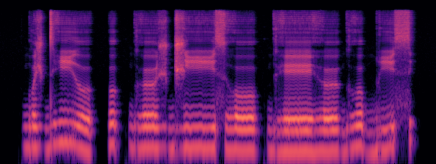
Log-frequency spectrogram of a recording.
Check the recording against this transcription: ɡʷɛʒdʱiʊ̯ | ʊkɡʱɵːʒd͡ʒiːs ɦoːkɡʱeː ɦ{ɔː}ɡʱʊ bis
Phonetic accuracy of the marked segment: incorrect: ɵː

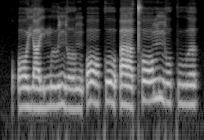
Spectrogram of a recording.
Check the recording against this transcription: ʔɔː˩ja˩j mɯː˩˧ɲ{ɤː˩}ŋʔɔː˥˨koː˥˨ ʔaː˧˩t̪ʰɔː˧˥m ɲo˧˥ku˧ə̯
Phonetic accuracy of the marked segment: correct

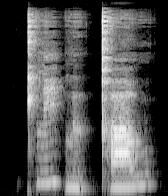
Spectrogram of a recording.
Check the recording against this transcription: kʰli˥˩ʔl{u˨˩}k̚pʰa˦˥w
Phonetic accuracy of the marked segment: incorrect: ɯ˨˩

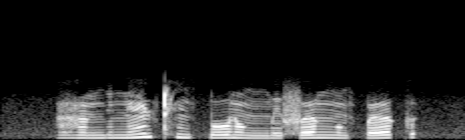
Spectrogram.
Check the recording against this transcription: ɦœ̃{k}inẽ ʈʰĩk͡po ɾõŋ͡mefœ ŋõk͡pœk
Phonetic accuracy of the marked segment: incorrect: ŋ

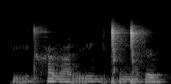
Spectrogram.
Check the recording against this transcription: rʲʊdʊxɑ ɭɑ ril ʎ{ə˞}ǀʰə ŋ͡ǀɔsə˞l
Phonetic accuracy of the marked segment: incorrect: ʌ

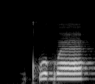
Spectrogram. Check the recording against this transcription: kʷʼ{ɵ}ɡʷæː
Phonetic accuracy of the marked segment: incorrect: ə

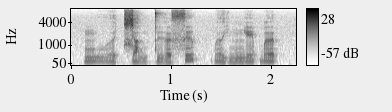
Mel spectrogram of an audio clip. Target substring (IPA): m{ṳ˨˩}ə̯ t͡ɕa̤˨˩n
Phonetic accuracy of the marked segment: correct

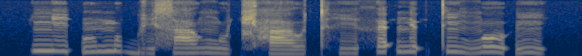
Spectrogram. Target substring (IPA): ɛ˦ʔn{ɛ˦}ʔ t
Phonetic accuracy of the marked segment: incorrect: ɪ˦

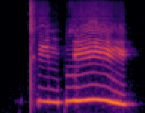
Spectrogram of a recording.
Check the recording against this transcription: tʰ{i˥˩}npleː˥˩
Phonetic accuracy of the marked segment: incorrect: i˧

